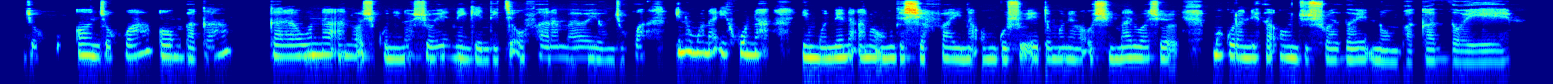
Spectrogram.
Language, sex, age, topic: Oshiwambo, female, 25-35, agriculture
